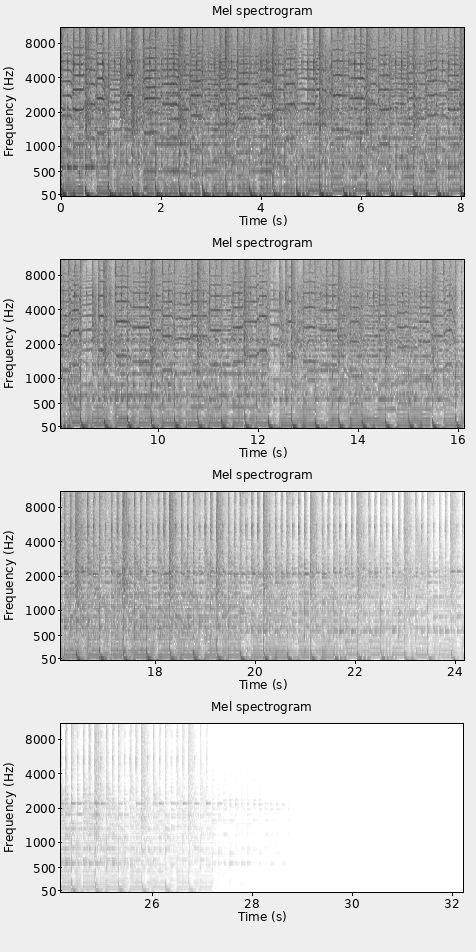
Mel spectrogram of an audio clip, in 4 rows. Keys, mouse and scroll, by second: 3.2 click, 4.4 scroll down 1, 4.6 shift+middle click.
